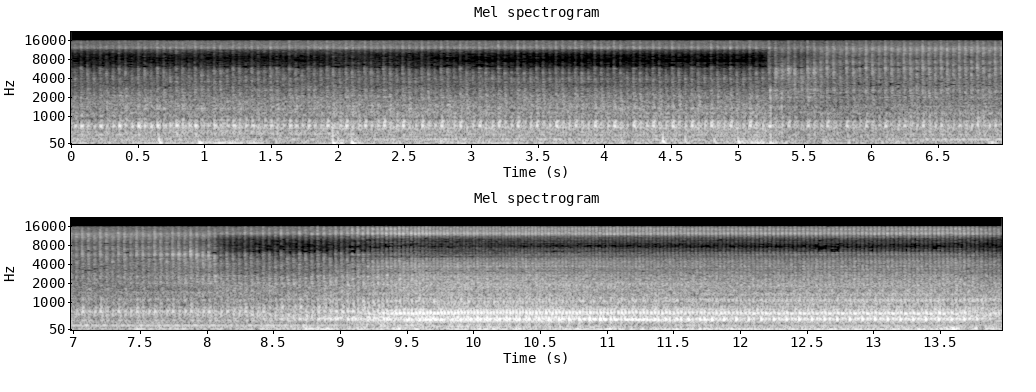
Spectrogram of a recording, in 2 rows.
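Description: A 1998 Ford Expedition engine idles steadily with a failing upper lifter, giving a continuous mid-pitched running note with a fine ticking texture throughout, swelling slightly louder toward the end, with no voices.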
